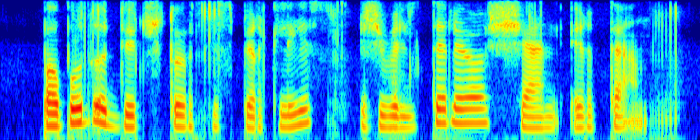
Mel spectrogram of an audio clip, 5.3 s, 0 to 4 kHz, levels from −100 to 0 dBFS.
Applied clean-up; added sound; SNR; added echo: neural separator model SepFormer WHAM!.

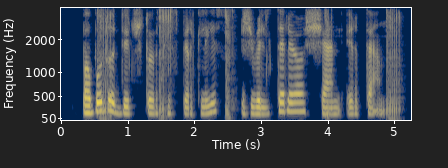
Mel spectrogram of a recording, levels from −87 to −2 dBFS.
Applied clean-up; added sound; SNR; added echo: classical method Wiener filter.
